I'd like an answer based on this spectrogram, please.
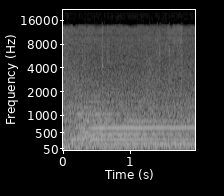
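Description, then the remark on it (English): A bell from the 2018 funeral of former President George H.W. Bush rings with a deep, sustained tone whose steady hum lingers for the whole moment, loud and unbroken, with no voices over it. “Those bells are from the funeral of former President George H.W. Bush in 2018.”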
